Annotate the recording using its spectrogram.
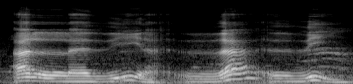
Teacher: Dzal ini harus kita perhatikan karena sering terjadi kesalahan adalah dengan mengganti huruf dzalnya dengan huruf zai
